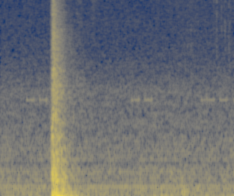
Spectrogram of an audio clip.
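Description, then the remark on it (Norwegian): A single heavy thud of a car door slamming shut as people get into a car, fairly loud, with a short muffled decay before a quiet background hum returns. “Der hoppet vi inn i bilen, ja.”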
